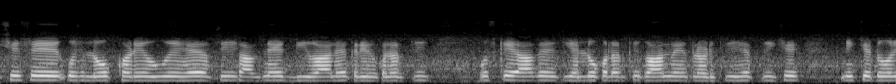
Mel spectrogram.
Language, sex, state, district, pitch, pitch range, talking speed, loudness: Hindi, male, Rajasthan, Churu, 185 Hz, 180-190 Hz, 195 wpm, -16 LUFS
